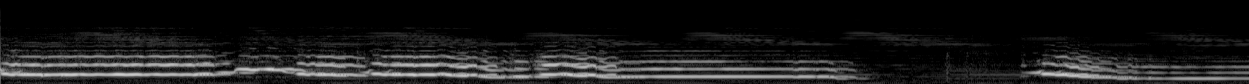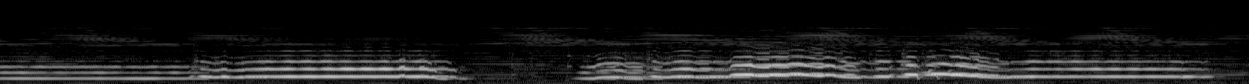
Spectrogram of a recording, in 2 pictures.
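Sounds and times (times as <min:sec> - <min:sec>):
raga on flute: 0:00.0 - 0:24.9.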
